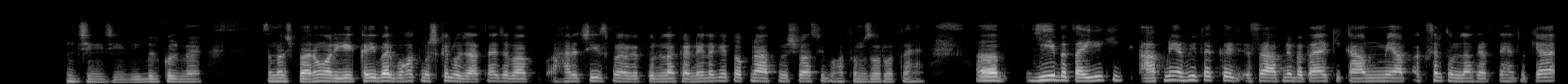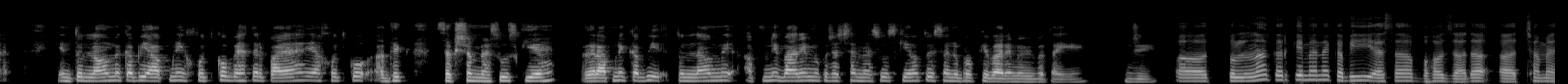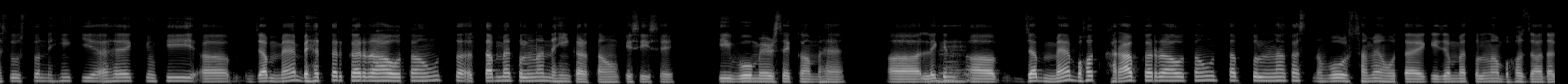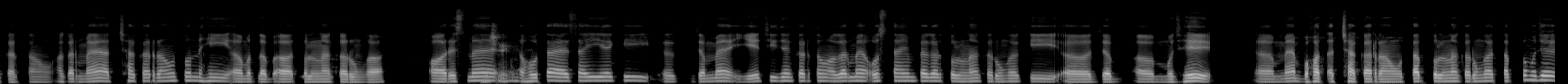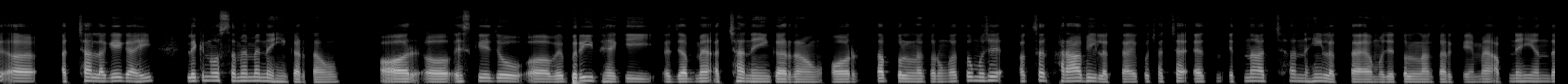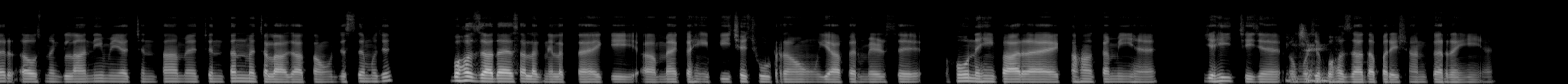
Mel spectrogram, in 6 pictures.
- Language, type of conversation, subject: Hindi, advice, मैं दूसरों से तुलना करना छोड़कर अपनी ताकतों को कैसे स्वीकार करूँ?
- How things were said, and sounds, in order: in English: "टाइम"; horn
